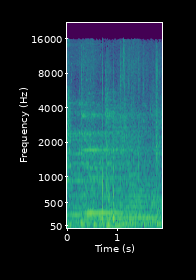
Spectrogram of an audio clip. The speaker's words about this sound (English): Easy does it. We wouldn't want to spook the horses.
